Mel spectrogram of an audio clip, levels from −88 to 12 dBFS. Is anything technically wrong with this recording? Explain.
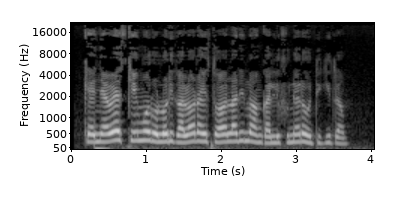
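Yes. Throughout the speech, this sounds like low-bitrate audio saved at a high bitrate: smeared MP3 artefacts persist despite content reaching 20.1 kHz, likely from roughly 64 kbit/s audio re-encoded near 192 kbit/s.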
